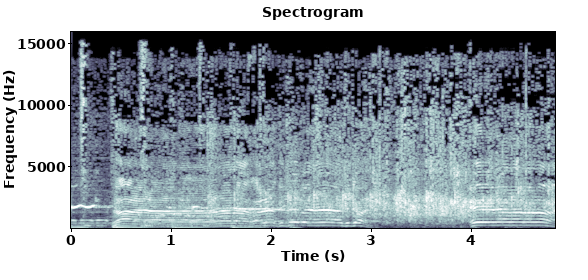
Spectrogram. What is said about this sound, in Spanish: Entiendo el aplauso porque soy un ídolo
